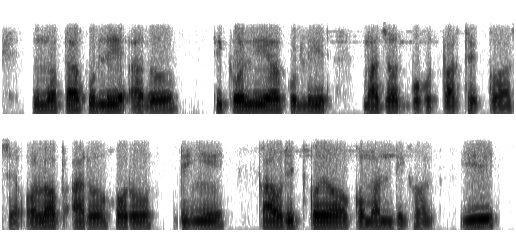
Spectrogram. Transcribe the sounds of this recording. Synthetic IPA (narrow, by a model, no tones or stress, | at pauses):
umɔtakuliaɹu | tʰikɔnijakuliɹ | mazɔt̚bɔɦut̚paɹt̪ʰekːɔasɛʔɔlɔpaɹuxɔɾu | diŋi | kawɹitkɔjɔːkɔmandikʰɔl | i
